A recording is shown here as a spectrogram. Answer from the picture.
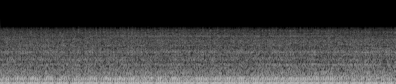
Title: zx6rr after plugs have been cleaned - misfire / fluffy running cured 06/04/2009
